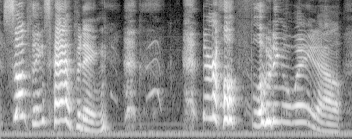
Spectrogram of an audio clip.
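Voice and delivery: high laughing shout; laughing fit. Real, not acted. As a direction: crack up while talking. Laughing at bodies floating.

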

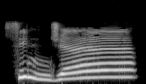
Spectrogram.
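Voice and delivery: سنجاب slowly, long jaa before the ending; slow model word. Shown as a demonstration. Teacher repeats the kasra example, slow and stretched. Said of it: "سين مكسورة في أول الكلمة".

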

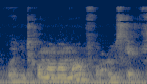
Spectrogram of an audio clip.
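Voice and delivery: normal talking voice

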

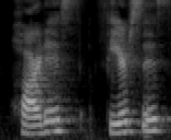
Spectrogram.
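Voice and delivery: usual speaking voice

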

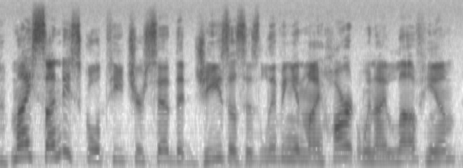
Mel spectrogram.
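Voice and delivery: put-on high, earnest five-year-old voice; little girl voice. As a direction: share it gladly like a small child. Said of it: "said to her mom".

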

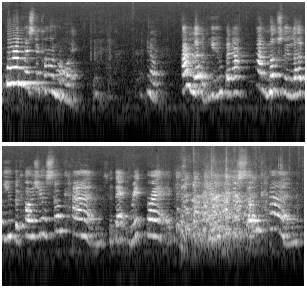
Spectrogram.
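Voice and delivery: high, loud gushing lady voice; sweet Southern lady. Retold or imitated. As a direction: gush sweetly in a badly faked lady's voice. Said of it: "I can't do a sweet lady Southern accent voice".

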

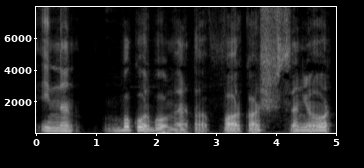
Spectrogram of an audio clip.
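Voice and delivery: very high, slow, broken phrases; laboured gasping. A narrator's reading. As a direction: struggle out the words as an injured man. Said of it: "lihegte villogó szemmel".

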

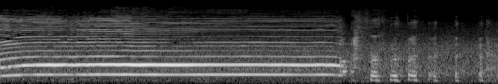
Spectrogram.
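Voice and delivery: long high-pitched excited laugh; giddy high laugh. Real, not acted. Gamer cracking up over Ronaldo, giddy laugh. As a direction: laugh out loud, carried away. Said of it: "I get a little excited".

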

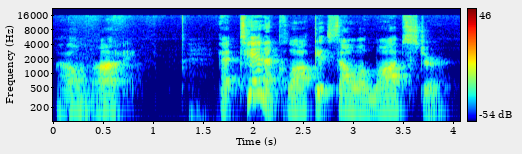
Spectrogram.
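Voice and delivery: ordinary delivery, nothing marked

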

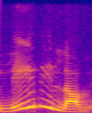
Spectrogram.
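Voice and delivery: ordinary delivery, nothing marked

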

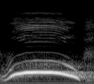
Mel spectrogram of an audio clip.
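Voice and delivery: high, loud whoop of joy; joyful woo. Pretend. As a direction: whoop like you just got a raise. Excitement over a raise.

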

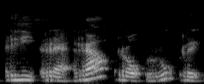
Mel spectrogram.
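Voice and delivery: рі, ре, ра, ро, ру, ри over-articulated, each one crisp; рі ре ра ро ру ри, дуже утровано; exaggerated syllables. Shown as a demonstration. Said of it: "Дуже утровано".

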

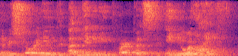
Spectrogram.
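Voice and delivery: impassioned preaching that climbs in pitch; insistent, rhythmic pulpit charge; building sermon climax. Acted. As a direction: drive each repeated promise harder, building to a peak.

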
